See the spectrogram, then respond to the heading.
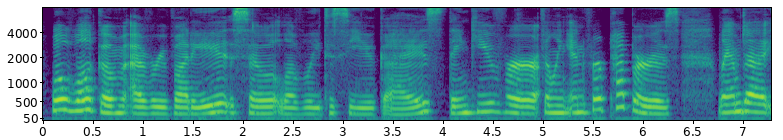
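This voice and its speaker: A woman's voice: fairly low pitch, a little mellow. A woman hosting a podcast in casual chat, with an enthusiastic, emphatic way of talking. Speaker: podcast host.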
